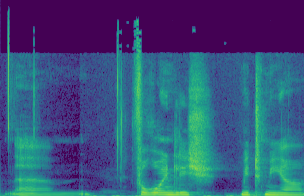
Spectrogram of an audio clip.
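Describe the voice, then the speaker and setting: A woman speaks with a non-native accent at a very slow pace. Her medium-pitched voice has a dark, mellow tone and fairly even intonation. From Pakistan. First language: not German (speaking German). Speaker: basketball player and youth coach. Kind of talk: interview. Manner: halting.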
